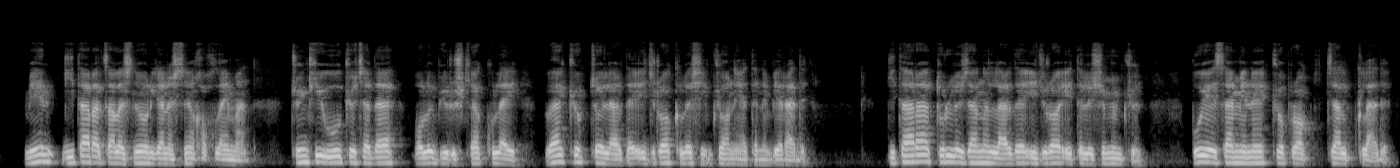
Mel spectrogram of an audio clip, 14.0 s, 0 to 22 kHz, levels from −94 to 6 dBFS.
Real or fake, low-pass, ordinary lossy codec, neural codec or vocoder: real; none; none; none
